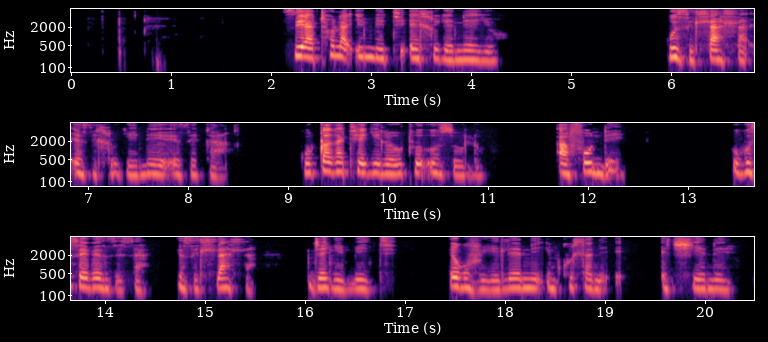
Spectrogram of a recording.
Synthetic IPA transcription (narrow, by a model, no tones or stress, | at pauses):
sijatʰɔlaʔimitʰiʔeɬuɣɛnɛjɔ | ɣuziɬaɬaʔeziɬuɣɛnɛjɔ̰ʔɛzɛɡ̥ʱaŋa | ɣuǃaɣatʰeɣilwɛuɣutʰiʔuzulu | afundʱɛ | uɣusɛβend͡zʱisa | iziɬaɬa | nd͡ʒʱɛŋemitʰi̥ | eɣuviɣɛleniʔim̩kʰuɬanɛ̰ | et͡ʃʼijɛnɛːjɔ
